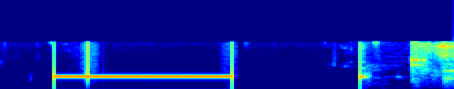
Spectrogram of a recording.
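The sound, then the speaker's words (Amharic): A telephone ringback tone sounds while a call is placed: one steady, mid-pitched tone lasting about two seconds, then a pause, a click and brief rustling. “አረ እየደወልኩ ነው።”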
